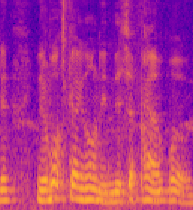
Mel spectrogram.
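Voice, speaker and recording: Speaking fairly quickly with an English accent, a man uses a fairly high pitch and ordinary pitch variation. Noticeable background noise and audible room echo surround him. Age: 80s+. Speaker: spiritual teacher. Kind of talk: question and answer session. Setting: stage with audience. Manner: calm.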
